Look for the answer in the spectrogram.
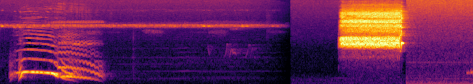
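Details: Owl calling at night, one hoarse, quavering call with a wavering, falling pitch lasting about a second and a half; a steady electronic whine follows, then a short burst of loud noise.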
